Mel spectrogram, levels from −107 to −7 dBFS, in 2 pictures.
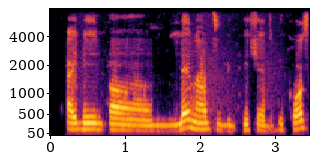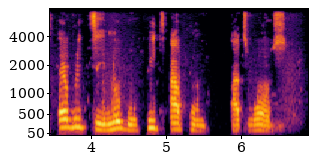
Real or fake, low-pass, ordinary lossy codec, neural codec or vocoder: real; 7.2 kHz; none; none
